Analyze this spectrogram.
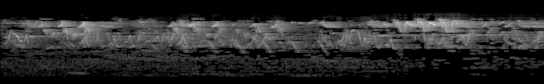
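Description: A dense chorus of many small songbirds chirping and twittering, with quick high calls overlapping without a break.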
